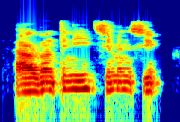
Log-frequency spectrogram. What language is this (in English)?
Kabyle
